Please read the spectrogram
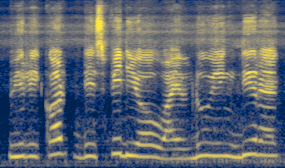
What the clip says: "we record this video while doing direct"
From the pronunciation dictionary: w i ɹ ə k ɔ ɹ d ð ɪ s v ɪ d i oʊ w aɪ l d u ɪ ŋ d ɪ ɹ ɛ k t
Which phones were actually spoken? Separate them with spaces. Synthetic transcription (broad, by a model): w i ɹ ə k ɔ ɹ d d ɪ s f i d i oʊ w aɪ l d u ɪ ŋ d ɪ ɹ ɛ k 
